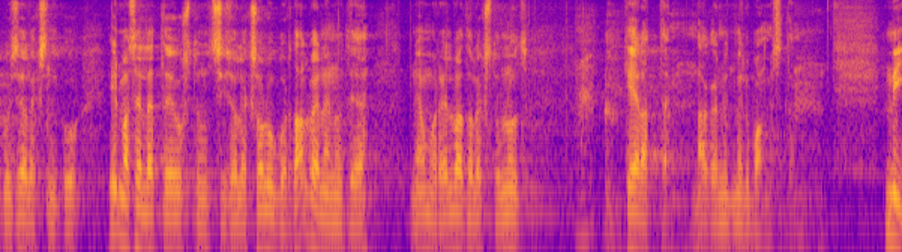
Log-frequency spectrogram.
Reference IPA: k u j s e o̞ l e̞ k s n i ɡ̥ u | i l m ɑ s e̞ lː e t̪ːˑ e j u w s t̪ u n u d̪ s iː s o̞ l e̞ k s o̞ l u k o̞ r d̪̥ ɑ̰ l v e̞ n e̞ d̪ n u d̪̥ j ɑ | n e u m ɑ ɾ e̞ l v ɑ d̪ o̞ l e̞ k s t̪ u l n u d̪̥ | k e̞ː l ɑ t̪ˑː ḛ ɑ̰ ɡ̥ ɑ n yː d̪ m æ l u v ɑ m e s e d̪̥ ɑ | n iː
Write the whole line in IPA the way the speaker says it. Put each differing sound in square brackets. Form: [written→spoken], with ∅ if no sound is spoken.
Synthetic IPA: k u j s e o̞ l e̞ k s n i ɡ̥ u | i l m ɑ s e̞ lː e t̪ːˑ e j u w s t̪ u n u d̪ s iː s o̞ l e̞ k s o̞ l u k o̞ r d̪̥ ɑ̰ l v e̞ n e̞ [d̪→∅] n u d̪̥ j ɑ | n e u m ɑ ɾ e̞ l v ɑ d̪ o̞ l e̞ k s t̪ u l n u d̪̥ | k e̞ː l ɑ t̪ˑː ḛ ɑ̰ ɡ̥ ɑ n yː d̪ m [æ→e] l u [v→b] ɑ m e s e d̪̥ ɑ | n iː

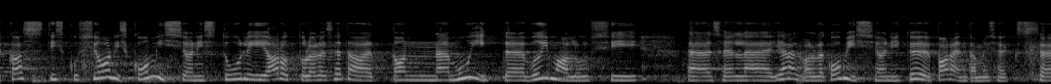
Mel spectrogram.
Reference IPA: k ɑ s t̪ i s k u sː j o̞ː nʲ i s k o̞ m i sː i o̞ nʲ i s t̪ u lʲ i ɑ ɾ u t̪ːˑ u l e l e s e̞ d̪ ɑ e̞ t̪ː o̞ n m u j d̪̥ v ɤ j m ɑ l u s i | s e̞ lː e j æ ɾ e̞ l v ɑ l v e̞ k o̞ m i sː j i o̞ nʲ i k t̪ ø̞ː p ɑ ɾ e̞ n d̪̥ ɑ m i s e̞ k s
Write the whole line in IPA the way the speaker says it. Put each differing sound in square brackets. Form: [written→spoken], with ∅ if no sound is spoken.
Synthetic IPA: k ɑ s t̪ i s k u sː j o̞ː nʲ i s k o̞ m i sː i o̞ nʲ i s t̪ u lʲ i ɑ ɾ u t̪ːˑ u l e l e s e̞ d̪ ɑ e̞ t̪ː o̞ n m u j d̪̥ v ɤ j m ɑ l u s i | s e̞ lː e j æ ɾ e̞ l v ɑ l v e̞ k o̞ m i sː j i o̞ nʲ i [k→∅] t̪ ø̞ː p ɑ ɾ e̞ n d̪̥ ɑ m i s e̞ k s

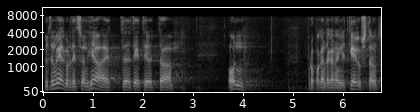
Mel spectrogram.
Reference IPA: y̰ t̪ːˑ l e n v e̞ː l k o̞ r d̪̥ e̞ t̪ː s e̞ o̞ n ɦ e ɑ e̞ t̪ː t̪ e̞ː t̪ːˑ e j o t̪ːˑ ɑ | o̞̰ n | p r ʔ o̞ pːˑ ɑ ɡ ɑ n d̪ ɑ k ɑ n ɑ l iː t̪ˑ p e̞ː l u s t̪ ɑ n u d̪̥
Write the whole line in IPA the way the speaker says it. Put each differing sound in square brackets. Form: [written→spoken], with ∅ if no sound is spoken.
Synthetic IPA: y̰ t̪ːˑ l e n v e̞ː l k o̞ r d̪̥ e̞ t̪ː s e̞ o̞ n ɦ e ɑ e̞ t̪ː t̪ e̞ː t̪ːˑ e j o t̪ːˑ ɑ | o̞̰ n | p r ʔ o̞ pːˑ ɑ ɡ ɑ n d̪ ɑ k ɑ n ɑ l [iː→i] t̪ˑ [p→k] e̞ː l u s t̪ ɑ n u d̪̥

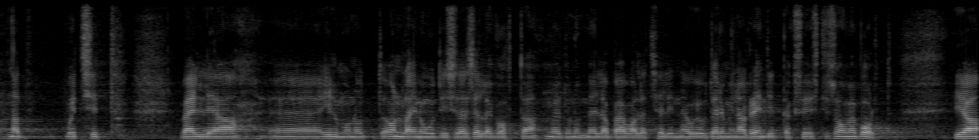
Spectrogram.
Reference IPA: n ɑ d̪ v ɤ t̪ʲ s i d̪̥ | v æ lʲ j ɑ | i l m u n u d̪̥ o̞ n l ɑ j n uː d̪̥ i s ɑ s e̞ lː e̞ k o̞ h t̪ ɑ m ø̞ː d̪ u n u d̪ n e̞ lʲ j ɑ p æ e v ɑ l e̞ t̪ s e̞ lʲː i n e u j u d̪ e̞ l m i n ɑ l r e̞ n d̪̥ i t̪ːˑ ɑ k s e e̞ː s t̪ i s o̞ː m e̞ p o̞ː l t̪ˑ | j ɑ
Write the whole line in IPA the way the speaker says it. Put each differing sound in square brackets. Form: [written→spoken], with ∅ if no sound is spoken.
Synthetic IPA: n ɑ d̪ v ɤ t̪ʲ s i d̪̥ | v æ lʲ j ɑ | i l m u n u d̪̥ o̞ n l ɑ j n uː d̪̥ i s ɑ s e̞ lː e̞ k o̞ h t̪ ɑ m ø̞ː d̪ u n u d̪ n e̞ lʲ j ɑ p æ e v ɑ l e̞ t̪ s e̞ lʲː i n e u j u [d̪→t̪] e̞ [l→r] m i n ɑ l r e̞ n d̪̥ i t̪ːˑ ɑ k s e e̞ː s t̪ i s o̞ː m e̞ p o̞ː l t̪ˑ | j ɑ

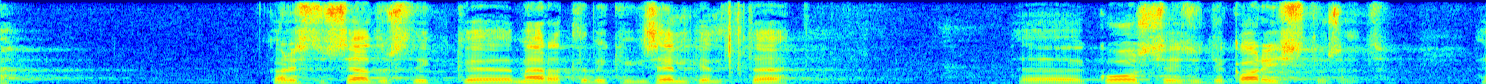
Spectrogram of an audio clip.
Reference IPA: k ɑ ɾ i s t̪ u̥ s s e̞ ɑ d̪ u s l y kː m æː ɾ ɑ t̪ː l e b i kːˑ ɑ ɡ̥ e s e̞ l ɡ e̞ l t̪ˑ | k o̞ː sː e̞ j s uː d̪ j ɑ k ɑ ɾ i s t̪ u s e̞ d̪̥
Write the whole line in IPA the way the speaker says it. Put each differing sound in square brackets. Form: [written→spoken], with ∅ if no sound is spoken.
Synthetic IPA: k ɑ ɾ i s t̪ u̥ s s e̞ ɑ d̪ u s l [y→i] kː m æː ɾ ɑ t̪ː l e b i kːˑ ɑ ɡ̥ [e→i] s e̞ l ɡ e̞ l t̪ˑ | k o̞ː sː e̞ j s [uː→u] d̪ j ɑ k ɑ ɾ i s t̪ u s e̞ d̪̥

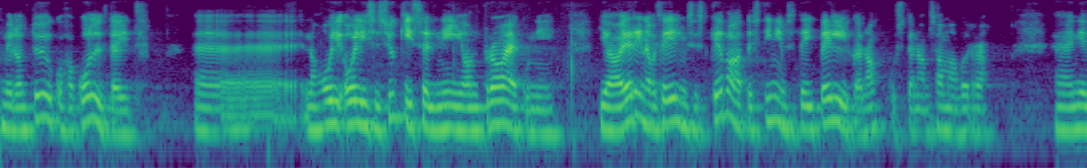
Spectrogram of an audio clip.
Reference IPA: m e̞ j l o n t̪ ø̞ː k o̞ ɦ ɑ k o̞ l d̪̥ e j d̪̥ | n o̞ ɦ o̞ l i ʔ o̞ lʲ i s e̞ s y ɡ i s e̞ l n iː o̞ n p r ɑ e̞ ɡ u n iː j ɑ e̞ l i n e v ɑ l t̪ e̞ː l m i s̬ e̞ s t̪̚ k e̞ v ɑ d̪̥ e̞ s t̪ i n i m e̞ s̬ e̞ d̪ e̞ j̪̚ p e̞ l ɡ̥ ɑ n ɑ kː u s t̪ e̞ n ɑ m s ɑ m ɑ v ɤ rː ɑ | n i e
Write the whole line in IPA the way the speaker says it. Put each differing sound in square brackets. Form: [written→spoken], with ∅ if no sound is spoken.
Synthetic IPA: m e̞ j l o n t̪ ø̞ː k o̞ ɦ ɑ k o̞ l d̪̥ e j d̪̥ | n o̞ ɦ o̞ l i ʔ o̞ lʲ i s e̞ s y ɡ i s e̞ l n iː o̞ n p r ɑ e̞ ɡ u n iː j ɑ e̞ [l→ɾ] i n e v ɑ l t̪ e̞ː l m i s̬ e̞ s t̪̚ k e̞ v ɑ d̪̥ e̞ s t̪ i n i m e̞ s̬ e̞ d̪ e̞ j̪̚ p e̞ l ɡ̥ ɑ n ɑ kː u s t̪ e̞ n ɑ m s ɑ m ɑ v ɤ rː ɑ | n i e

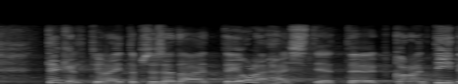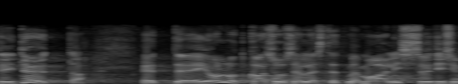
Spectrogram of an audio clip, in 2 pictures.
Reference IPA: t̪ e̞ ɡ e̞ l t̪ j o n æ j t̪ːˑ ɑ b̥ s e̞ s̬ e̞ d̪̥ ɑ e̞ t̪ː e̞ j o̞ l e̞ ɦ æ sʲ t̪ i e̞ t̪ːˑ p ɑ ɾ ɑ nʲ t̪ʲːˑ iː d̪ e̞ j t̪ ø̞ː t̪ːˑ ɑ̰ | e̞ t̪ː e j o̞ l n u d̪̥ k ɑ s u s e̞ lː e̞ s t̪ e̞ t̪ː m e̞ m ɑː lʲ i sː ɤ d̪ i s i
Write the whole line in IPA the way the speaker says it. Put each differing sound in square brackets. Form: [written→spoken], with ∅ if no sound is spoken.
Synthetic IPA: t̪ e̞ ɡ e̞ l t̪ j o n æ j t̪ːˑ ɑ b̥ s e̞ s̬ e̞ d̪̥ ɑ e̞ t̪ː e̞ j o̞ l e̞ ɦ æ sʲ t̪ i e̞ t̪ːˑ [p→k] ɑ ɾ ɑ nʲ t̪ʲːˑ iː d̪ e̞ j t̪ ø̞ː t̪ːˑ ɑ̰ | e̞ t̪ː e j o̞ l n u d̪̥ k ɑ s u s e̞ lː e̞ s t̪ e̞ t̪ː m e̞ m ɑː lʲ i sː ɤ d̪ i s i

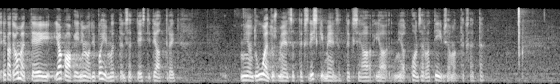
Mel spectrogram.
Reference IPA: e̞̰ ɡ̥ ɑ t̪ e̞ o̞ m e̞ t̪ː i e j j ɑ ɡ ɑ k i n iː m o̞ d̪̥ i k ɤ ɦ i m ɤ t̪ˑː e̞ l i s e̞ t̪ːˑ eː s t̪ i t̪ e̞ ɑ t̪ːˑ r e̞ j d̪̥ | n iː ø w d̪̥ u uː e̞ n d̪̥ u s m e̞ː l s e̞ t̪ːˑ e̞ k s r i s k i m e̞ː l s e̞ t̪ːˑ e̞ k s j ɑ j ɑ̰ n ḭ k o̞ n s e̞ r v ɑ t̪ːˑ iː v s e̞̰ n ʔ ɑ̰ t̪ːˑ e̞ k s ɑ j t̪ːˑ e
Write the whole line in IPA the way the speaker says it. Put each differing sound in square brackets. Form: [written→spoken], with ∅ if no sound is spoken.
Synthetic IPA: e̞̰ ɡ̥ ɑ t̪ e̞ o̞ m e̞ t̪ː i e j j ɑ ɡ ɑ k i n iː m o̞ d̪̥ i [k→p] ɤ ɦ i m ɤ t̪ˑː e̞ l i s e̞ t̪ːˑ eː s t̪ i t̪ e̞ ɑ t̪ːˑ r e̞ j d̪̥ | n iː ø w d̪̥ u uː e̞ n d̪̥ u s m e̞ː l s e̞ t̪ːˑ e̞ k s r i s k i m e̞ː l s e̞ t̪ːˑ e̞ k s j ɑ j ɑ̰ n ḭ k o̞ n s e̞ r v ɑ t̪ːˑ iː v s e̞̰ [n→m] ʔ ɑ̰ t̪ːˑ e̞ k s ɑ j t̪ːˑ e

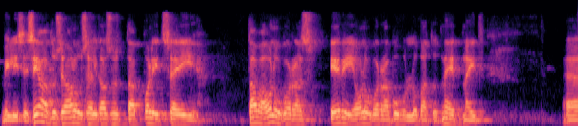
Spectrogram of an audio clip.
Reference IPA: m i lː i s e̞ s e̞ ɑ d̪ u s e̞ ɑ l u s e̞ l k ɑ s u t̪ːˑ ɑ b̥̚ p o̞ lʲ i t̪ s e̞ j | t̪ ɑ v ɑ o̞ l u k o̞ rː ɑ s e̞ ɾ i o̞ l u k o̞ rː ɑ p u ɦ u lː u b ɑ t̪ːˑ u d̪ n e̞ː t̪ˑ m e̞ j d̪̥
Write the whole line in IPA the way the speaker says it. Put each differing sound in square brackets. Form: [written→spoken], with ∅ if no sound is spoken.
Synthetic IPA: m i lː i s e̞ s e̞ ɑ d̪ u s e̞ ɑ l u s e̞ l k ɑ s u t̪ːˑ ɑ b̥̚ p o̞ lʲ i t̪ s e̞ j | t̪ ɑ v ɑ o̞ l u k o̞ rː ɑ s e̞ ɾ i o̞ l u k o̞ rː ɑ p u ɦ u lː u b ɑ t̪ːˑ u d̪ [n→m] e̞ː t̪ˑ m e̞ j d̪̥

